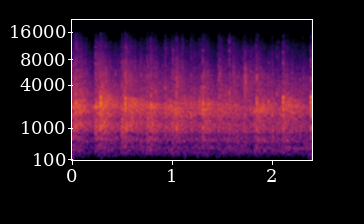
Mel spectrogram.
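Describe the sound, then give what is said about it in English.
Audience applause for a church worship team fills a short stretch, a dense, even wash of many hands clapping at steady loudness from start to finish. “Can we just give Brandon and the worship team a round of applause, guys?”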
